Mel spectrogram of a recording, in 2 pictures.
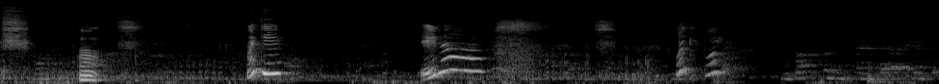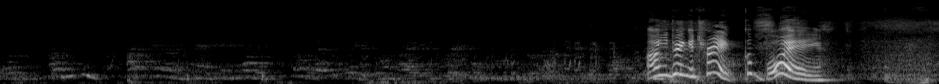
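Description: A guinea pig squeaks in high, rising calls.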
